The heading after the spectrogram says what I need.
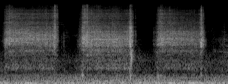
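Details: Mini Cooper S R53 clutch release bearing, removed with the gearbox, giving dry rough rasping in short bursts when spun by hand; possibly worn, hard to say; a new release bearing is on hand.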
